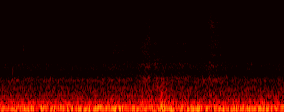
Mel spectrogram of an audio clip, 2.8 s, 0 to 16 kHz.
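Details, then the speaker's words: VW Polo sedan with Lemförder tie rod ends after 5 years and 160,000 km, driving in winter: a steady, low droning rumble at cruising speed with no knocks or clunks. This is loud tyre hum, road noise from the tyres. "скажите что расстроился что-то я с этой резиной так гудит она как едешь на УЗИ ой на этом на каваз как"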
